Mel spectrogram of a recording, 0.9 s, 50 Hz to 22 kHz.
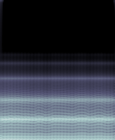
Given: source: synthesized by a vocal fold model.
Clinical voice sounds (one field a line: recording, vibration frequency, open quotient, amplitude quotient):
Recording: sustained vowel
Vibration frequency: 40 Hz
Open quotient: 0.5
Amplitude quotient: 1.3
